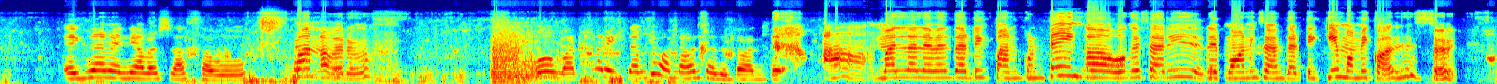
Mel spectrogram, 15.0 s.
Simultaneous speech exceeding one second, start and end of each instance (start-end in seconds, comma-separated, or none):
none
